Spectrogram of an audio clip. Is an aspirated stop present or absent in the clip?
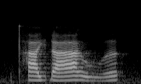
present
